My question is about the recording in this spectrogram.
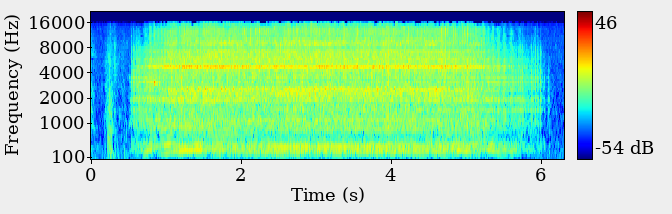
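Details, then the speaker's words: ProsKit SS-331 desoldering station, quieter replacement fan just fitted, powered up with iron unplugged and covers off: fan spins up to a steady whir with fast scratchy ticking, then winds down; blade rubbing on internal wires. "it's rubbing on some wires isn't it"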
